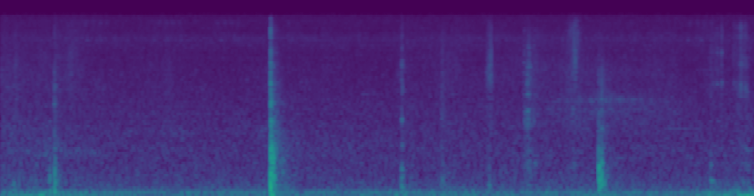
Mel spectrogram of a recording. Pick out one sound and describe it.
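A shovel scrapes and thuds into soil.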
